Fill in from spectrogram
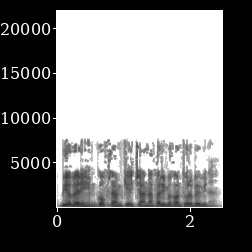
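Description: A man's voice: lowish voice, very animated, fairly bright tone, dry recording, muffled recording, pitched above the performer's own voice. A man voicing a young man who dodges questions and urges someone along in a storybook reading. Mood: evasive. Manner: evasive, urging. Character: young man, evasive and hurried brother.

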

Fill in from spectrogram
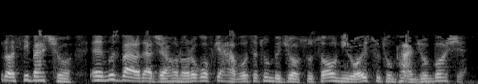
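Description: Man voicing a hushed young teen fighter. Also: fairly high pitch, slightly rough, no room sound. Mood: earnest. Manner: urgent hushed talk. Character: young male teen fighter defending a city. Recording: tinny phone-like lo-fi audio.

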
